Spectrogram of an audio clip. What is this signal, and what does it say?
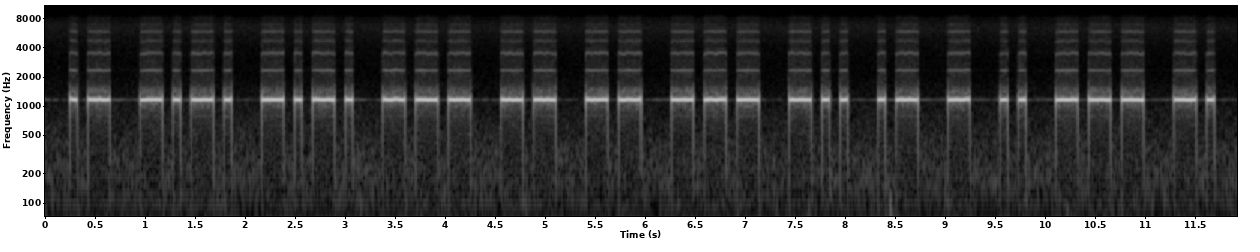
Morse code, heard as a keyed tone, about 13 wpm, 1180 Hz. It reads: ACCOMMODATION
